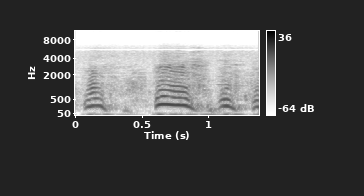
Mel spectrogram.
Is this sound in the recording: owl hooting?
yes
